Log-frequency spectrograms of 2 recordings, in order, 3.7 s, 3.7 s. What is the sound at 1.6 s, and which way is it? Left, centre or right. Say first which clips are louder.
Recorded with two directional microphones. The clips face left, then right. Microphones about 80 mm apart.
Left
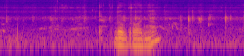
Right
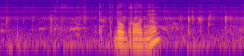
Speech: right 6 dB; right.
